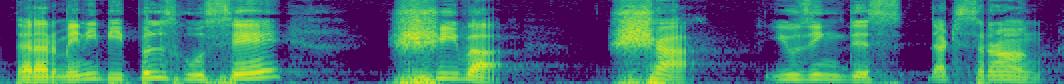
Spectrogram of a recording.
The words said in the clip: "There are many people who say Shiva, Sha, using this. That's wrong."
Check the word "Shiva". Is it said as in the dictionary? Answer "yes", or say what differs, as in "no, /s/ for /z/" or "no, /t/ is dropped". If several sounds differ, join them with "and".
yes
